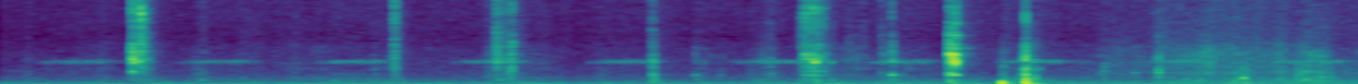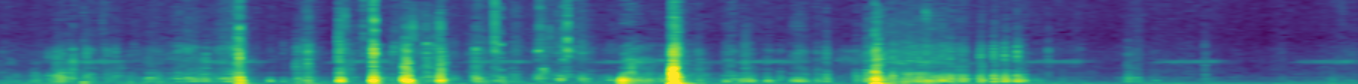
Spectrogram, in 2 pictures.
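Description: Scattered small clicks of a screwdriver turning laptop screws, then denser plastic clattering and rustling with a few sharp knocks in the second half as the Sony Vaio laptop is picked up and turned over.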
